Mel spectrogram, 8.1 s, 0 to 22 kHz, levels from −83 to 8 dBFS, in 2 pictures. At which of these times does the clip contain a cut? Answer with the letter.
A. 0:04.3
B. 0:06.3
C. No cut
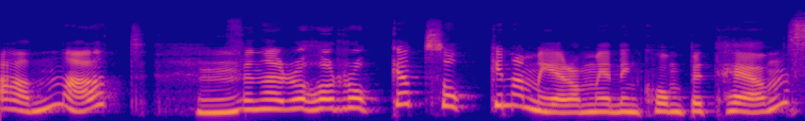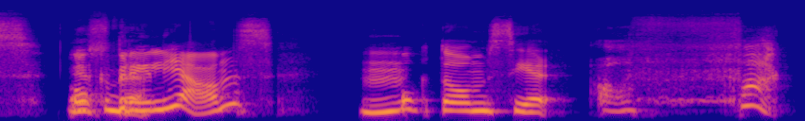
A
